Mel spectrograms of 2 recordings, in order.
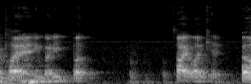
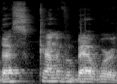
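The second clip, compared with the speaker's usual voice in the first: normal talking voice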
